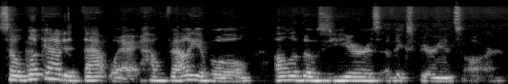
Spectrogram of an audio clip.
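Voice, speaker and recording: Speaking fairly slowly, a woman has a plain, everyday voice. Her pitch is medium, with fairly even intonation. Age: 60s. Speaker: healthcare professional turned coaching client. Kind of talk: interview.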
